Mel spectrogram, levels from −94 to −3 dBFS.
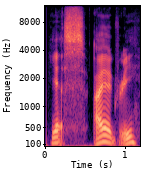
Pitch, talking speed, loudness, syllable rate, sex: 130 Hz, 150 wpm, -18 LUFS, 4.0 syllables/s, male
